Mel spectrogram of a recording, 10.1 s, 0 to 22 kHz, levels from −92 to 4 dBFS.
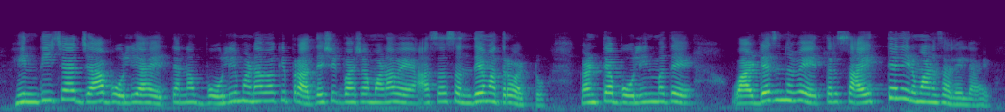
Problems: constant background noise, background conversations at intervals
